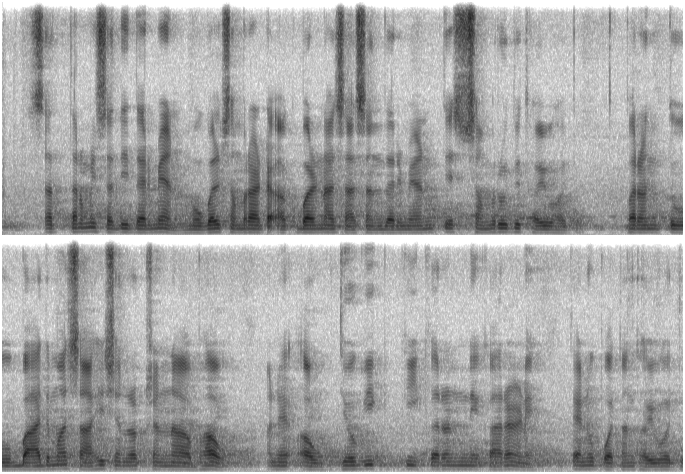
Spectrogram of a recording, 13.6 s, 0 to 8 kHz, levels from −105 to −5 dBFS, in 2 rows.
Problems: none marked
